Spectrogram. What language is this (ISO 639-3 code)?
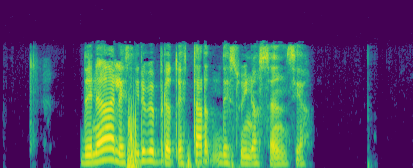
spa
